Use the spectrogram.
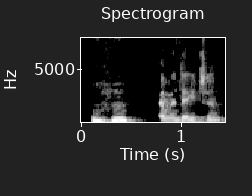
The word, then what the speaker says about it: Pema Dechen: Pema Dechen, okay, Ingmar Pema Dechen.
